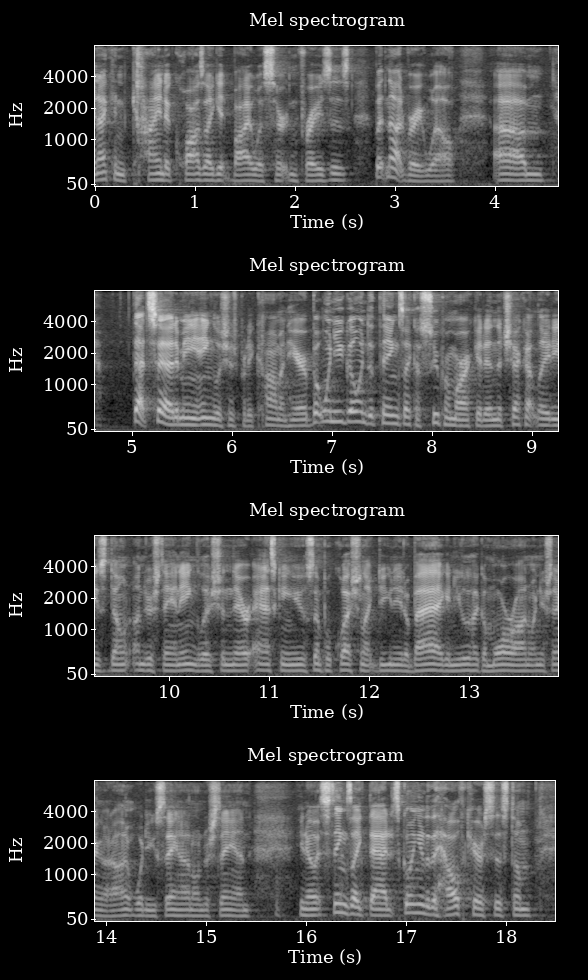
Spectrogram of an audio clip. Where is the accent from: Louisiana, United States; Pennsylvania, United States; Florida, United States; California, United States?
Louisiana, United States; I grew up in South Louisiana, and I'm not the biggest fan of exceedingly hot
